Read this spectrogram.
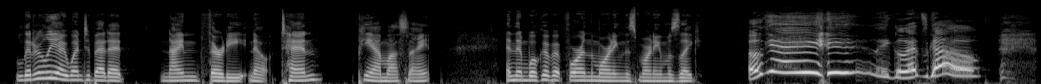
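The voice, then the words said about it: Groggy, nasal, fading voice. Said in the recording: “I'm still feeling a little bit groggy ... my voice is going, like I'm losing my voice. It sounds a little bit nasally.”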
